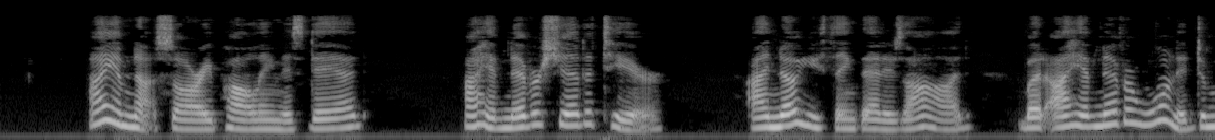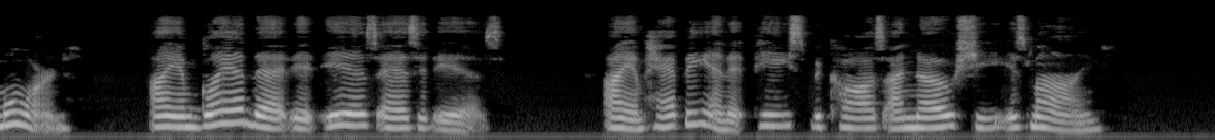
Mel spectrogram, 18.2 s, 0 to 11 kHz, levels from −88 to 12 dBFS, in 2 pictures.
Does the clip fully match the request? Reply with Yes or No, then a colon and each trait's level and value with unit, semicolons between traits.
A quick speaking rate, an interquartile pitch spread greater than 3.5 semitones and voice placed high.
No: average, 160 wpm; average, 4.0 semitones; high, 210 Hz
